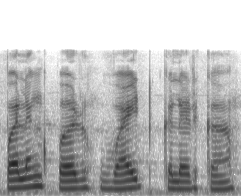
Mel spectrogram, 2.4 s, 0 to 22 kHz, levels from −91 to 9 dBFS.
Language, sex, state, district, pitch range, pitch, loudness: Hindi, male, Bihar, Patna, 150-170 Hz, 160 Hz, -17 LUFS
